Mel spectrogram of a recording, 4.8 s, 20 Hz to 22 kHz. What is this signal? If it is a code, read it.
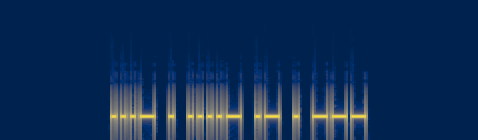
Morse code, heard as a keyed tone, about 25 wpm, 700 Hz. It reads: VE4AEO
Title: Call Signs Repeated 3x - 25wpm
